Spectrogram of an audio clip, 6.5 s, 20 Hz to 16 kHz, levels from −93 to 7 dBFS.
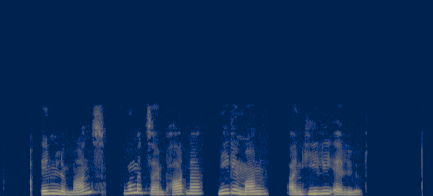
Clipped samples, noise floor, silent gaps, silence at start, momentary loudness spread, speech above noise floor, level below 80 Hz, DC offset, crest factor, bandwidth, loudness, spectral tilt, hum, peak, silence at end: under 0.1%; under -90 dBFS; 0.49-0.60 s, 1.60-1.80 s, 3.05-3.26 s, 4.03-4.30 s; 0.45 s; 16 LU; over 60 dB; -84 dBFS; under 0.1%; 16 dB; 7.4 kHz; -31 LUFS; -7 dB/octave; none; -16 dBFS; 1.1 s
